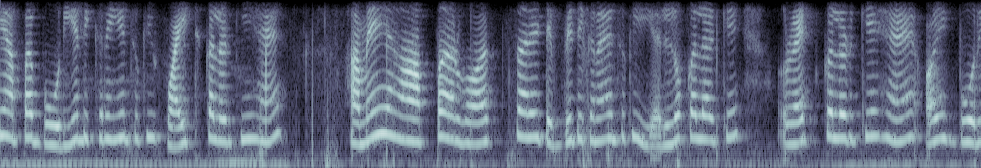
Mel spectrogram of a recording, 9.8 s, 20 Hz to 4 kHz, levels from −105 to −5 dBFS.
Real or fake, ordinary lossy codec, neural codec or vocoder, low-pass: real; Opus, 16 kbps; none; 3.6 kHz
